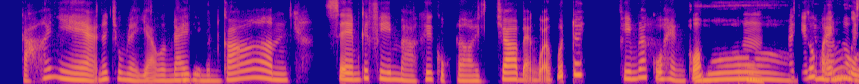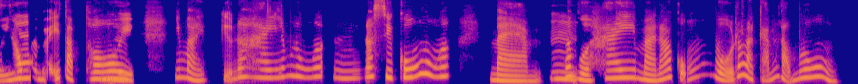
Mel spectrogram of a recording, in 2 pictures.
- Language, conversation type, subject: Vietnamese, podcast, Bạn từng cày bộ phim bộ nào đến mức mê mệt, và vì sao?
- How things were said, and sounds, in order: other background noise; tapping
